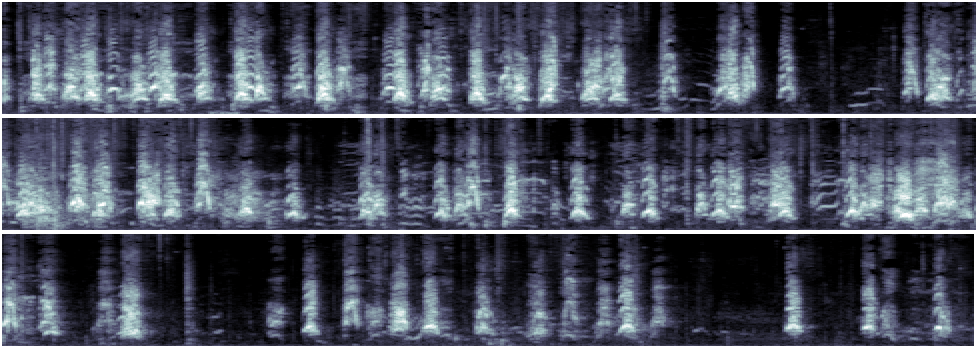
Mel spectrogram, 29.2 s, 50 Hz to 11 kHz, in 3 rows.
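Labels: A dog barks. 0:00.3 - 0:07.9
A dog barks. 0:09.0 - 0:20.9
A dog barks in the distance. 0:22.1 - 0:26.2
A dog barks in the distance. 0:27.3 - 0:29.0

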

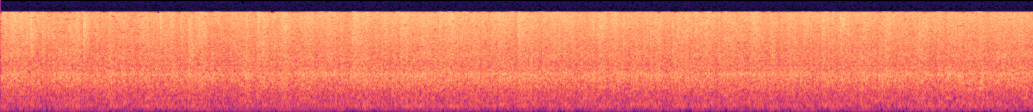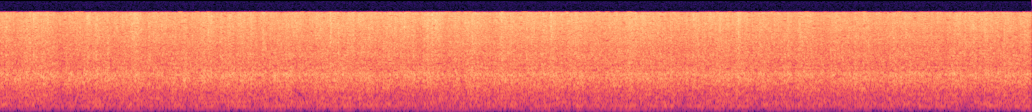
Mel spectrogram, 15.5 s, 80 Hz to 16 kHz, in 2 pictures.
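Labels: Heavy continuous loud rain. 0:00.0 - 0:15.5
Heavy rain hitting a metal structure, creating a loud, repetitive metallic sound. 0:03.8 - 0:15.1

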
